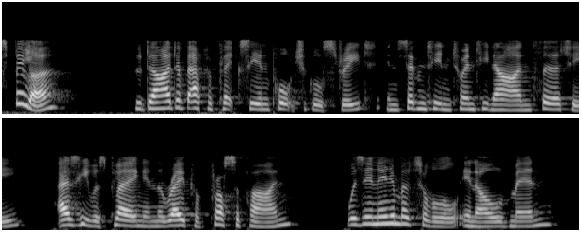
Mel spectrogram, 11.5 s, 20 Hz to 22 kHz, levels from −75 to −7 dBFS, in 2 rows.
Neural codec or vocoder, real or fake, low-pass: codec, 16 kHz, 4 kbps, X-Codec, HuBERT features, trained on balanced general audio; fake; 5.4 kHz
